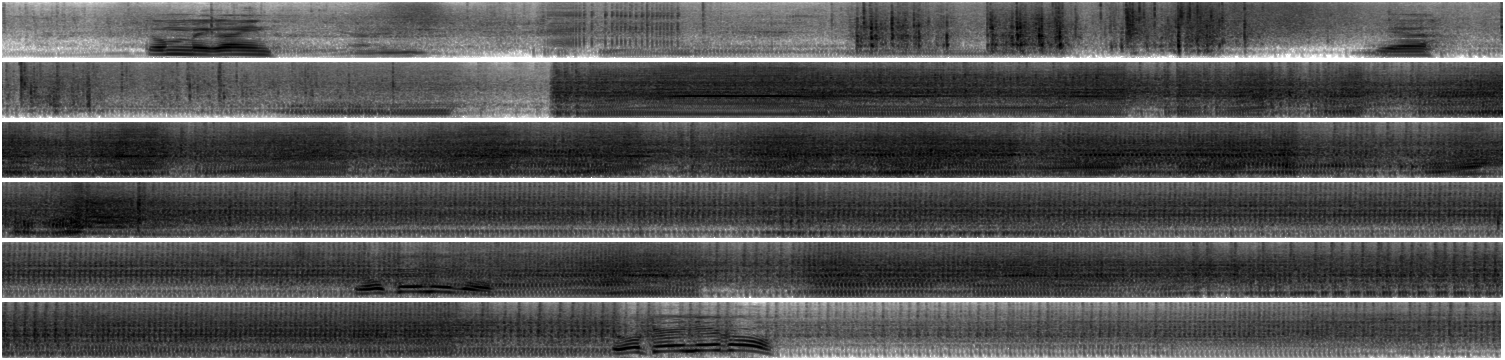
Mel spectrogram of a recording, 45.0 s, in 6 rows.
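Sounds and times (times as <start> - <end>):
motorcycle engine revving: 8.8 - 45.0.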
